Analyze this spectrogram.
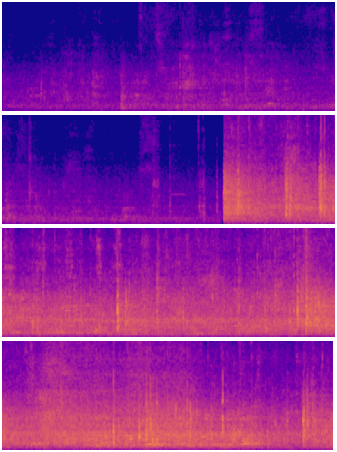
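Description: Ice skates scrape and hiss across the ice.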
